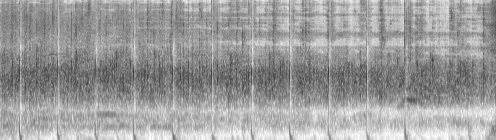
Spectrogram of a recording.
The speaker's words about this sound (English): Now put your hands together and give God a hand clap of praise.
